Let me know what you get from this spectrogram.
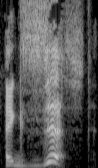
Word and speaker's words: Xist: It's the, how do you pronounce that? – Exist. – X-I-S-T.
